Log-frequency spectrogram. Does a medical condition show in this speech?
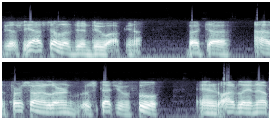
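Yes: Parkinson's disease; diagnosed about a year ago, brain surgery about two and a half months ago; walking not yet as wanted, taking exercise classes, recently back to working out.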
